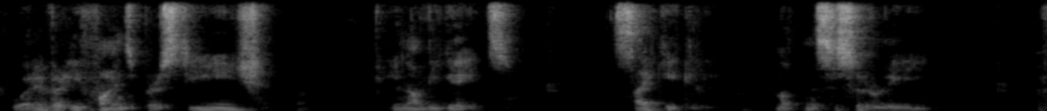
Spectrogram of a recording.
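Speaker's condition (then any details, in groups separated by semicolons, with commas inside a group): No condition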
